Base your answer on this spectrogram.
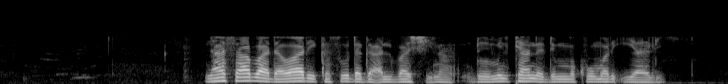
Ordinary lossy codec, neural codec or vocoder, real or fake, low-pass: AAC, 32 kbps; none; real; 3.6 kHz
